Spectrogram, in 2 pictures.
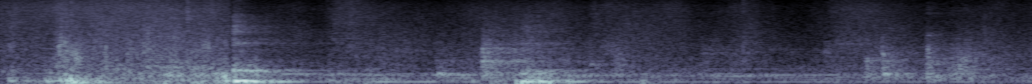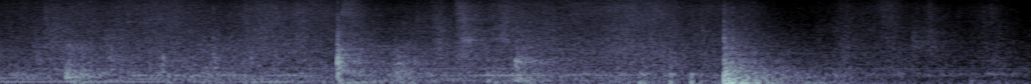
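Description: Elevator doors slide along with a rumble.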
